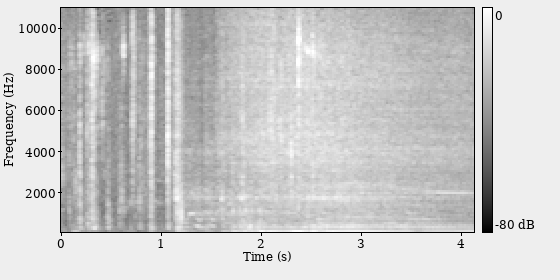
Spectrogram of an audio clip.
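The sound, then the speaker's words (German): The engine of a 30-year-old curry-coloured Renault R4 with colourful decorative stripes starts with a few clicks and jangles, then revs up and drones steadily and loudly as the car pulls away, driven in Regensburg by a 71-year-old Capuchin friar. “Der 71-jährige Kapuzinerpater fährt einen Renault R4.”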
